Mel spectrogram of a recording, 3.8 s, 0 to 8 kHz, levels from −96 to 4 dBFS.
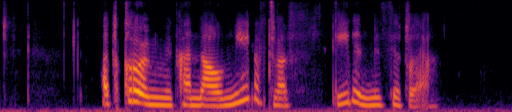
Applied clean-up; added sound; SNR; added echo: neural diffusion model UNIVERSE++.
